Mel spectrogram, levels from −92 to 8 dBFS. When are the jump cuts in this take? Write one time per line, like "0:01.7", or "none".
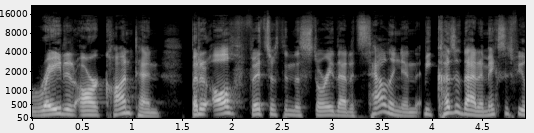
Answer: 0:03.9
